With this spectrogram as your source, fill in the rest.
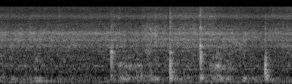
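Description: Taro stolons frying in oil with salt and turmeric as a spatula stirs them in a pan, giving a steady close hiss broken by a few sharp scraping clicks.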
